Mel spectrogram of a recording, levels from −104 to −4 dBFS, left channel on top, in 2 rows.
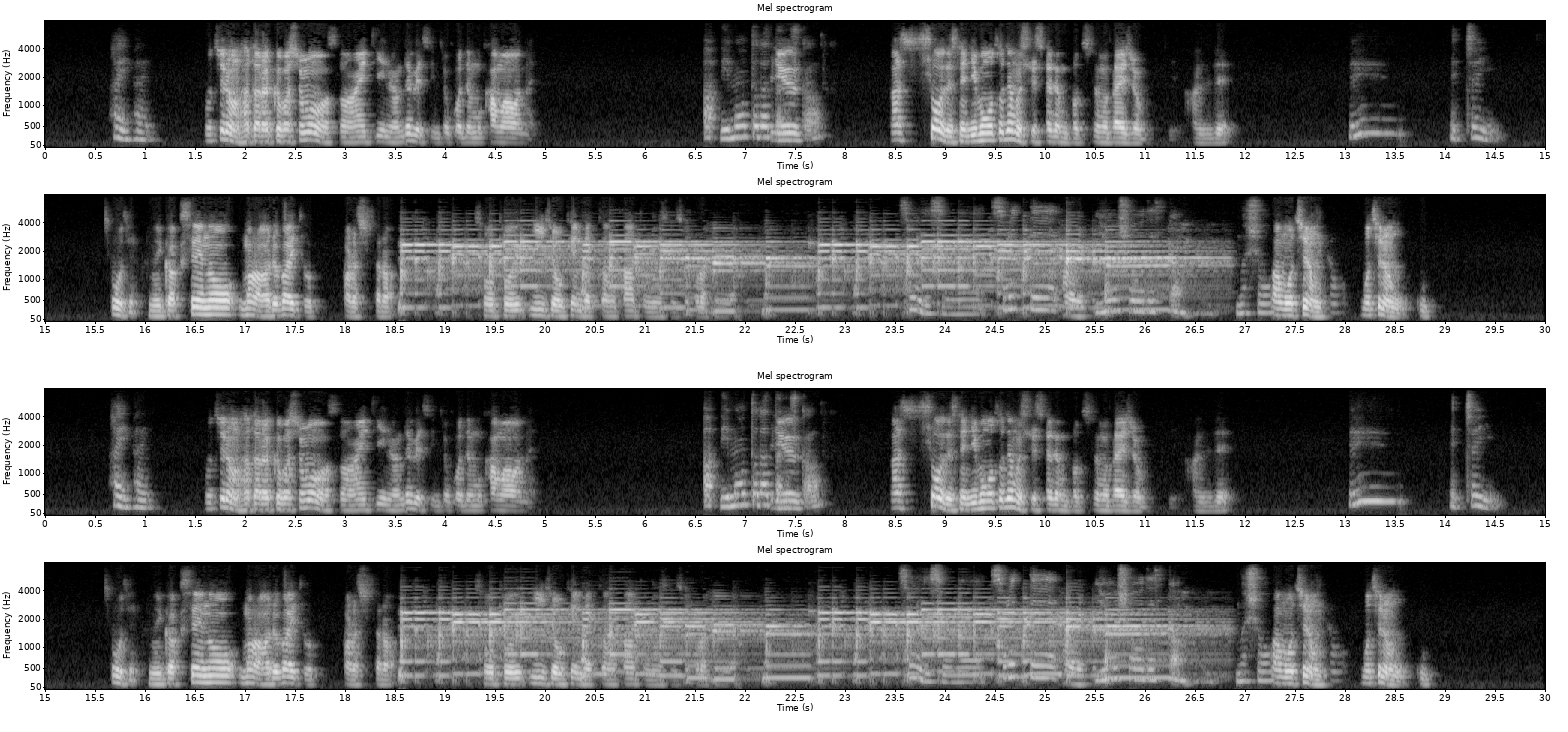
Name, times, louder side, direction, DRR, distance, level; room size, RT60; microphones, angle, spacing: voice 1, 0.7-1.1 6.6-7.8 13.0-13.6 14.1-14.5 23.6-25.1 25.5-26.4 26.9-27.3, right 1 dB, 55° right, 1.3 m, -33 dB
voice 2, 1.6-4.9 7.3-7.6 8.5-11.0 11.5-11.9 15.7-17.7 18.0-18.5 19.4-21.2 21.5-21.9 25.2-25.4 27.3-28.6, left 2 dB, 25° left, 0.5 m, -24 dB
sound 1, 18.5-26.9, left 1 dB, 10° left, 1.7 m, -25 dB
5.6 x 3.0 x 2.8 m
head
